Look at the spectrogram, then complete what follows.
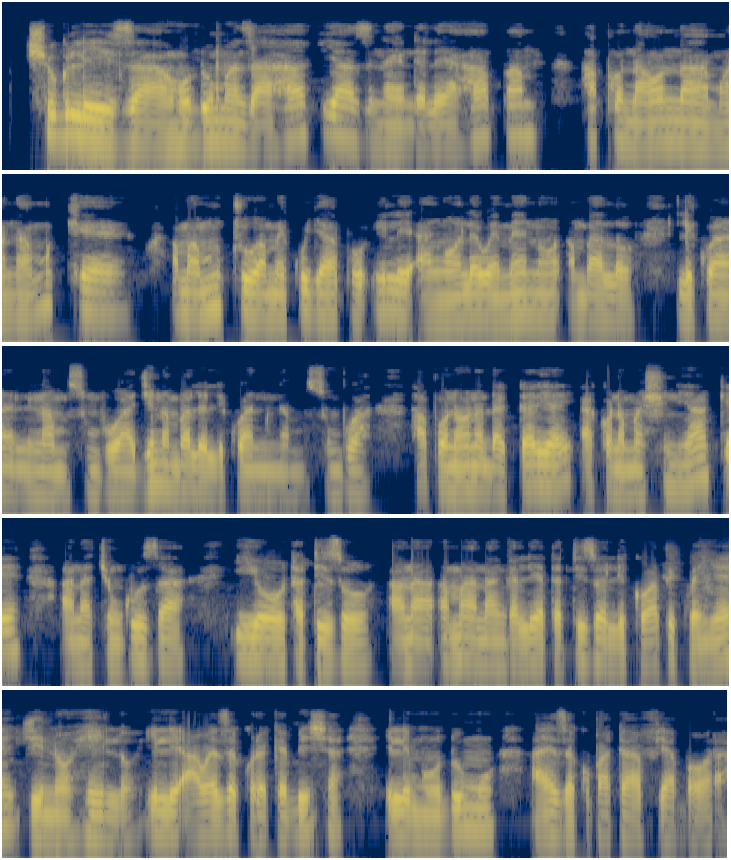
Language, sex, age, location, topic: Swahili, male, 18-24, Kisumu, health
